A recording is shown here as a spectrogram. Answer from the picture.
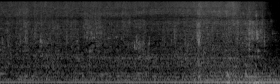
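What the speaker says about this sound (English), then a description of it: "I'm gonna wash the garlic thoroughly." Tap water running steadily into a sink while garlic is washed for Jamaican rice and peas with oxtail: a continuous close hissing splash with small irregular spatters, no talking.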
